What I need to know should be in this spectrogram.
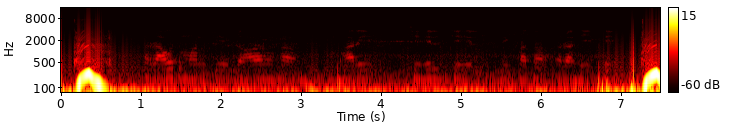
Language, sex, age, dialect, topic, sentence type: Chhattisgarhi, male, 25-30, Eastern, agriculture, statement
